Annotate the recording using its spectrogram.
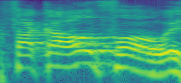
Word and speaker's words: Fakaofo: Uh-huh, and then how do you pronounce that one? – I feel like, can you call some? – Fakafo. – Fakaofo.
